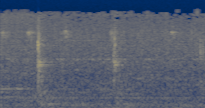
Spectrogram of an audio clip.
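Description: A puppy's claws clicking lightly on a concrete floor as it gets up and moves, a few sharp separate taps over a steady background hiss.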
